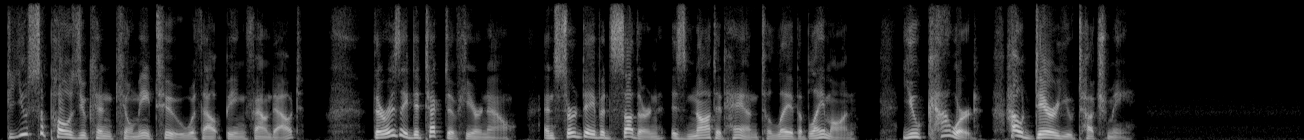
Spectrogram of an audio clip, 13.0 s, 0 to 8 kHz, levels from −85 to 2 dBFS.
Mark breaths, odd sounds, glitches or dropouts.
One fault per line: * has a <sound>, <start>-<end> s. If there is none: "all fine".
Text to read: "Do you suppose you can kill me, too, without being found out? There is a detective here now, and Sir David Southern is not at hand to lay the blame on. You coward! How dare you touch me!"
all fine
